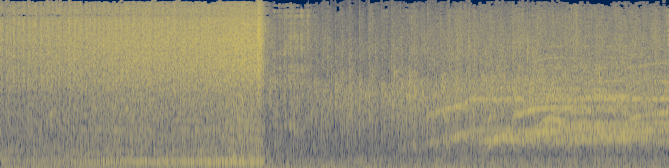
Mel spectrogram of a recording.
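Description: A drum roll swells for about three seconds and cuts off abruptly. Music with overlapping, wavering tones follows.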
